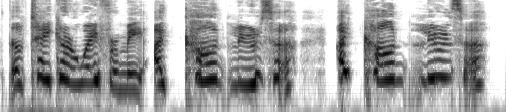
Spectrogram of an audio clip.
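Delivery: desperate, near hysterical; frantic Verity. A narrator's reading. Verity begging Hugh not to expose her, frantic.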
